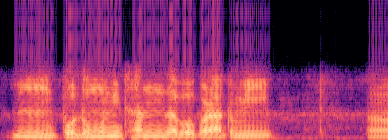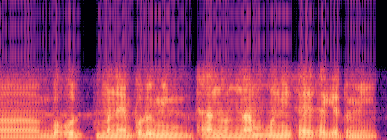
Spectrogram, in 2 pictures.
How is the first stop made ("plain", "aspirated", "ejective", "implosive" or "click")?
plain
